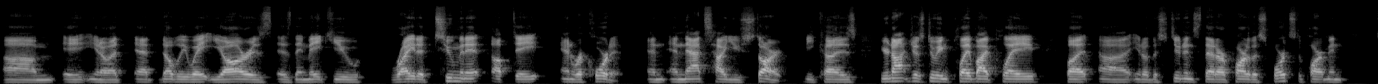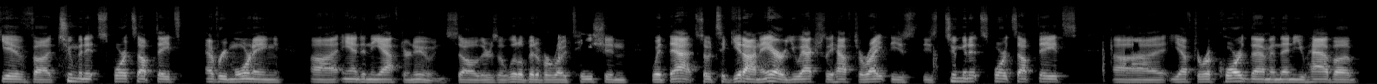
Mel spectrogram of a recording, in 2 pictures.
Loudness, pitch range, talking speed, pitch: -25 LUFS, 115-130 Hz, 210 wpm, 120 Hz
